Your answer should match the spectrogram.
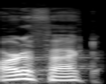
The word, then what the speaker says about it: RTFKT: was artifact um so artifact rtfkt is pronounced artifact i found that out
